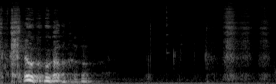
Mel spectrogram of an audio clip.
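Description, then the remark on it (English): A bright glassy clink rings out at the start, followed by quieter clattering and a soft breath, with faint rustling near the end. “Cheers on it on air.”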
